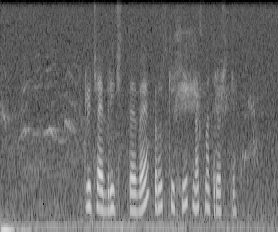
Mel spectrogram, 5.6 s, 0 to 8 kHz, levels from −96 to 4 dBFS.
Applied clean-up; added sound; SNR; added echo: none; none; none; none.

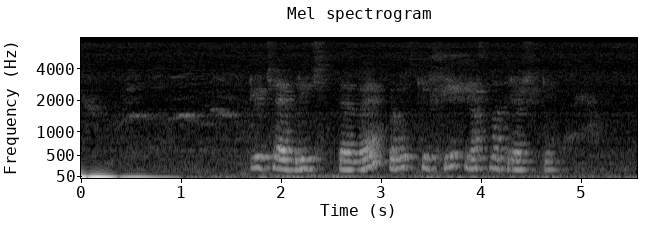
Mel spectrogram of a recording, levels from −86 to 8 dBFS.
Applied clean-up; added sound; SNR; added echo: none; none; none; reverberation time 0.3 s.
